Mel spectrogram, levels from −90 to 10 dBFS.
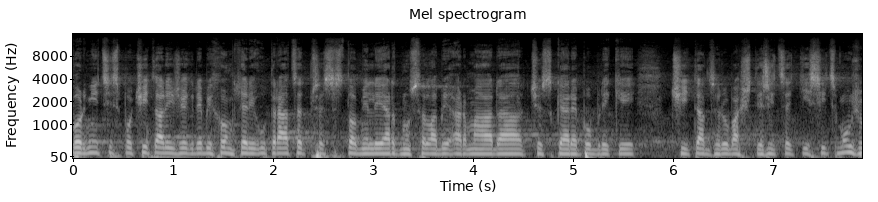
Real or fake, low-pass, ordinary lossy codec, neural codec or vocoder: real; 14.4 kHz; Opus, 64 kbps; none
